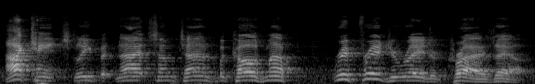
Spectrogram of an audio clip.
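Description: An older pastor preaches from a church pulpit in a high, expressive voice that is pushed and bright, keeping a measured pace with emphatic rises and drops. The church room echoes, and there is slight background noise.

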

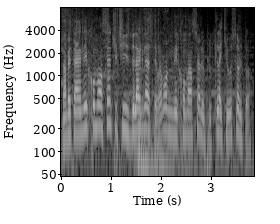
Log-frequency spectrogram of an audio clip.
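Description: A man's voice: a little high, very fast, over music. A man hosting a gaming live stream with casual, slangy, joking commentary and some swearing. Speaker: streamer and host.

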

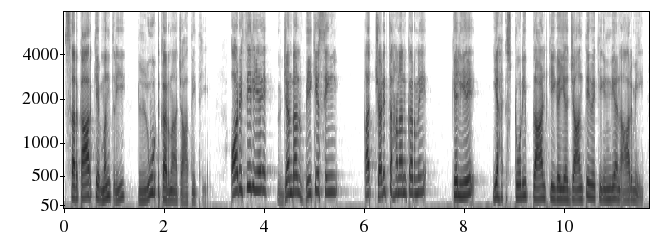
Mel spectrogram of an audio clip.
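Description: Emphatic high-voiced male news commentator. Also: no room sound, studio quality. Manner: emphatic, swinging pitch with sharp drops at phrase ends. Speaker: political commentator and show host. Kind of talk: opinionated news commentary to camera. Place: indoor studio with virtual set. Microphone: lapel mic, seated at desk.

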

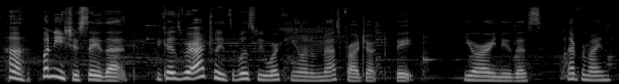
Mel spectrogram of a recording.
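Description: A woman's voice: medium pitch, animated, fast talker, soft background music, close to an everyday voice. A woman voicing a sensible, mildly sardonic teenage girl in a cartoon, speaking casually. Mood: wry. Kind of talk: acted cartoon dialogue.

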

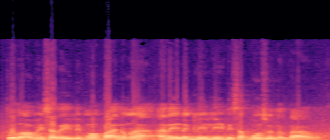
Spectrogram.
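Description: High-pitched Filipino man preaching. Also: fast talker, darkish tone, lo-fi sound, a little hiss or hum. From Philippines. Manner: conversational preaching, frequent rhetorical questions to the congregation; switches often between Tagalog and English. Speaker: pastor. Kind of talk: sermon. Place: church during a Sunday night service.

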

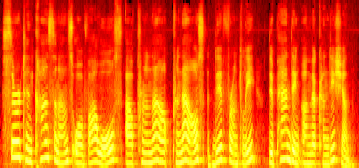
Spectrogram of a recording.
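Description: A middle-aged woman presents a scripted language lesson. Her voice sits fairly high and she speaks very slowly. She enunciates each item deliberately, as a teacher modelling pronunciation for learners. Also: animated. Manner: slow, deliberate enunciation with repeated model words.

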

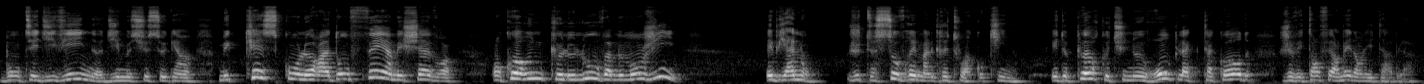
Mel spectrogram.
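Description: Storybook role: a worried, kindly farmer, read by a woman, prone to alarmed pleading, mellow low-lit tone. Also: animated, normal speed, lightly acted. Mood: stern. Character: anxious, kindly male farmer fretting over his goats.

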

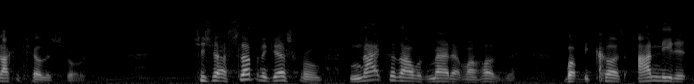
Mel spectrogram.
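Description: A middle-aged man preaching in a church, chatty and plain, then building to loud, emphatic outbursts. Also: medium pitch. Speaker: pastor. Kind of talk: sermon. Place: church sanctuary stage.

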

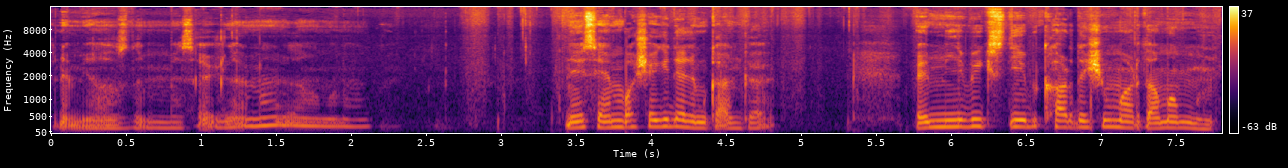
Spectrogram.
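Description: A man's voice: high voice, normal speed, gravelly, pauses often, a little mellow. A man ranting at his viewers in an agitated, heavily profane way, talking from his computer. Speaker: YouTuber. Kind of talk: angry casual rant to viewers.

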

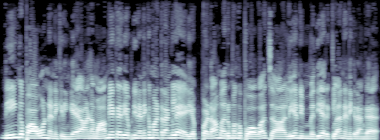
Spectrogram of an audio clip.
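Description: Racing through her lines with fairly even intonation and a sharp tone, a high-voiced woman with a Kanyakumari Tamil accent voices a cartoon neighbor who loves spreading street gossip. Her storytelling is breathless and eager, and the recording is dry.

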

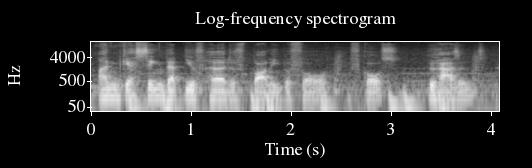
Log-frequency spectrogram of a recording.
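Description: A young man in his twenties from Indonesia rattles through one put-on accent after another, playful and comedic. Background music runs clearly underneath his voice. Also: on the low side, normal speed. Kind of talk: comedic accent showcase video.

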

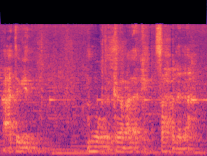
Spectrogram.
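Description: A man plays a fatherly cartoon dad who talks quickly and soothingly. He sounds far from the mic in a very echoey room, with loud music underneath. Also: fairly low pitch, fairly even intonation, close to an everyday voice. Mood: stern. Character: caring, slightly stern family father.

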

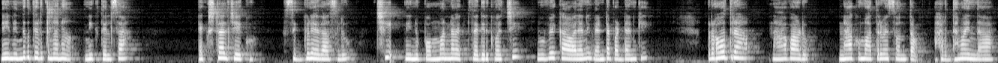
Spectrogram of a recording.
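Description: A woman's voice: a little high, steady tone, moderate pace, long pauses, lightly acted. A woman reading as a feisty young heroine. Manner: sulky, sharp-tongued.

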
